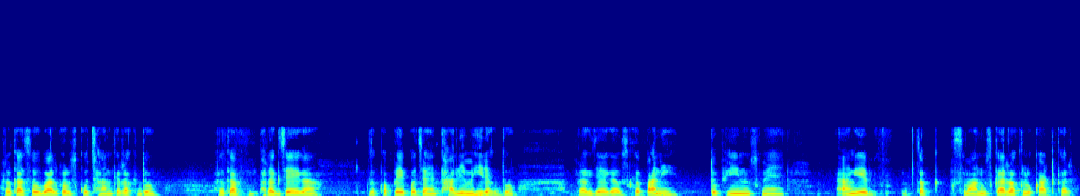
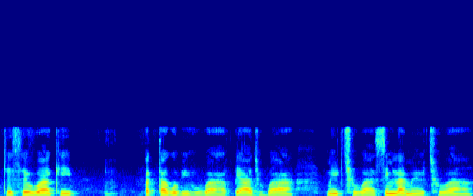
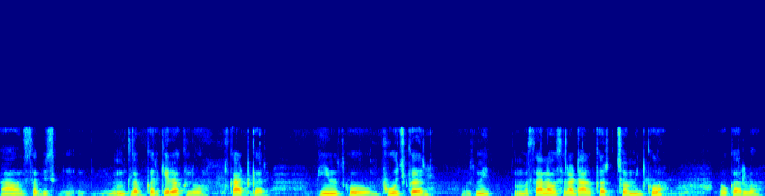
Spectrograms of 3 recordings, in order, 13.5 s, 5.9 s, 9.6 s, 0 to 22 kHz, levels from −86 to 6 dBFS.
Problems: constant background noise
